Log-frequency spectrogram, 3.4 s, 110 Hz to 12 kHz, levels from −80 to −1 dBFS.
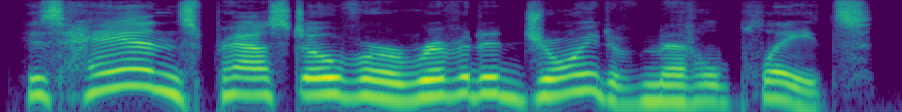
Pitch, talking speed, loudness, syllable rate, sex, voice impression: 215 Hz, 175 wpm, -16 LUFS, 5.0 syllables/s, female, very feminine, very adult-like, middle-aged, slightly thin, very tensed, very powerful, bright, very hard, very clear, very fluent, raspy, very cool, very intellectual, refreshing, sincere, slightly calm, slightly friendly, slightly reassuring, very unique, elegant, slightly wild, slightly sweet, very lively, very strict, very intense, very sharp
